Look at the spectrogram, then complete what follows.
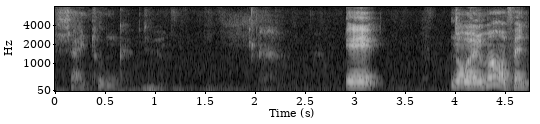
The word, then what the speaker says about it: Zeitung: Vous savez que dans beaucoup de langues, notamment en allemand, le Z se prononce Tz. Herzl, Herz. Zeitschrift, Zeitung.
